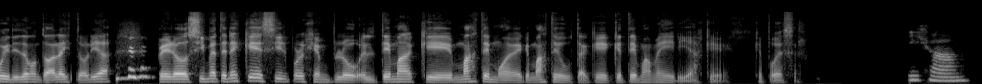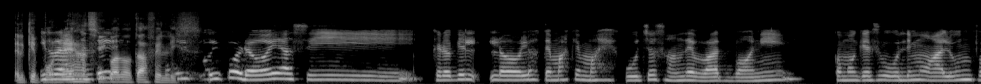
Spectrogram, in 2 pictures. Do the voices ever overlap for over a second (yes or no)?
yes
